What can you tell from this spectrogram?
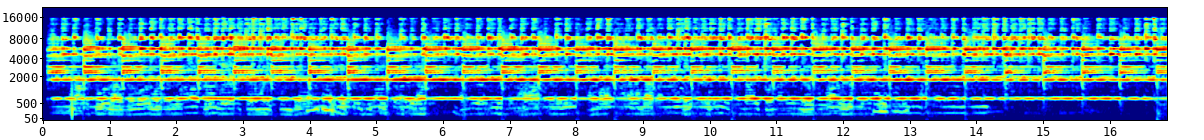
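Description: Temple puja bell rung continuously in a steady rhythm of strikes, its ringing tones sustained throughout, with singing beneath it that stops about 14 seconds in.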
